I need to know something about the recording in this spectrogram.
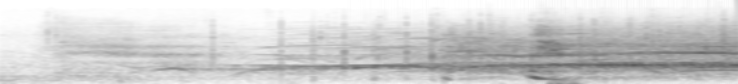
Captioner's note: cheers and applause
